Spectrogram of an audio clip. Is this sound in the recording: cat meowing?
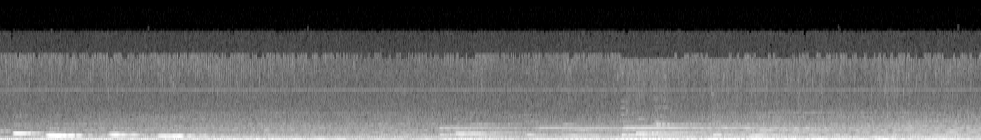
no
